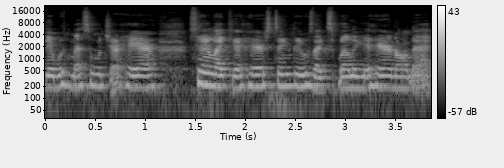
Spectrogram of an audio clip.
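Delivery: normal talking voice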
